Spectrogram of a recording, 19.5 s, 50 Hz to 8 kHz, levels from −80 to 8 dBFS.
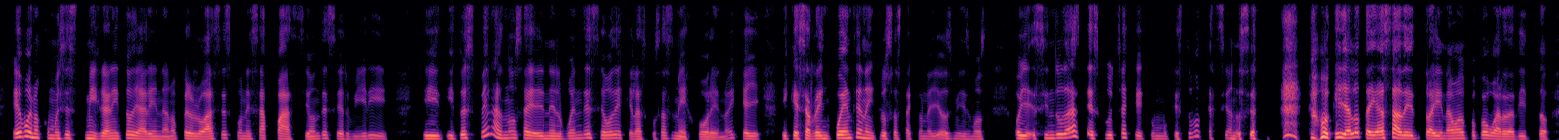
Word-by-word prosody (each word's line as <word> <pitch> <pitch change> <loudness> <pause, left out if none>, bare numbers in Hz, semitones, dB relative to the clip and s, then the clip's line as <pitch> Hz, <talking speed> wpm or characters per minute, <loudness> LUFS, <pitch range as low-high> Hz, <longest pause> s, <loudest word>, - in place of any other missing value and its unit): el 240 - +5
bueno, 260 -7 +4
como 170 -3 -4
ese 185 +3 -3
es 180 - -7
mi 175 -2 +1
granito 155 +3 0
de 175 -3 +2
arena, 140 -1 -2
¿no? 150 +2 -6
Pero 160 -3 +1
lo 140 -1 +1
haces 150 +7 -2
con 155 -2 -10
esa 145 +4 -5
pasión 145 -1 -2
de 180 +2 -6
servir 145 -1 -8
y 160 -5 -7 0.5
y 160 -1 +3
y 165 -2 -4
tú 170 - 0
esperas, 205 - -1
¿no? 185 +2 -4
O - - -3
sea, 180 0 +1
en 155 -1 +1
el 145 -1 -1
buen 160 +4 -6
deseo 185 -3 -2
de 190 -1 -2
que 165 -4 -10
las 140 -1 -5
cosas 165 +3 -10
mejoren, 130 -4 -3
¿no? 130 - -10
Y 190 - -9
que 155 -5 -3 0.3
y 155 - -2
que 165 +2 +3
se 160 - +3
reencuentren, 185 - +3
incluso 160 -1 -3
hasta 155 -1 -10
con 145 0 -14
ellos 150 +1 -5
mismos. 140 -2 -9 0.3
Oye, 170 -1 +3
sin 180 +1 -4
dudas, 220 +8 +4
te - - -3
escuchas 180 +5 -4
que 155 -3 -5
como 150 -1 -12
que 150 - -11
es 150 0 -8
tu 225 - -11
vocación, 180 - -9
o 150 - -2
sea, 170 - 0 0.8
como 245 -1 +10
que 225 +1 +4
ya 205 -1 +9
lo 245 +4 +5
traías 190 -2 +4
adentro 175 0 +5
ahí, 160 0 +3
nada 155 +1 0
más 170 +1 +2
un 165 - -17
poco 175 +1 -1
guardadito, 140 -2 -1
160 Hz, 220 wpm, -22 LUFS, 145-180 Hz, 0.8 s, como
